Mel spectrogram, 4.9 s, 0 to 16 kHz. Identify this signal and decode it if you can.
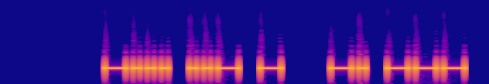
Morse code, heard as a keyed tone, about 17 wpm, 700 Hz. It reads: BUT NO
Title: Sentences from Top 1600 Words 17wpm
